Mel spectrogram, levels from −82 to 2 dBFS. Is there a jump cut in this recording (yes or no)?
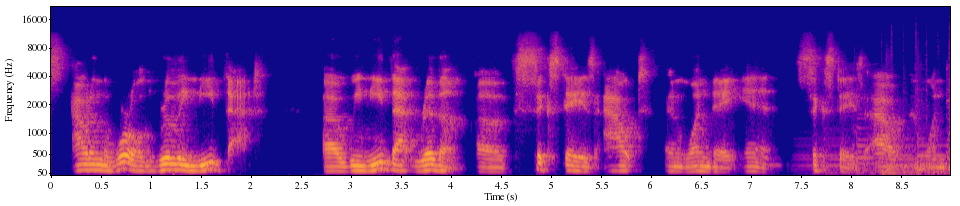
no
